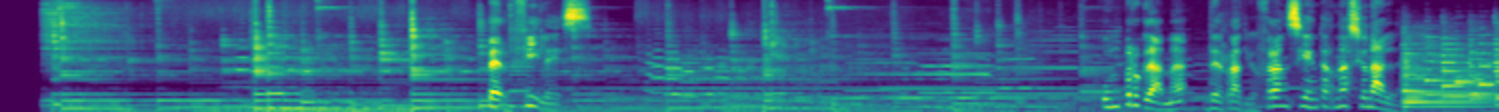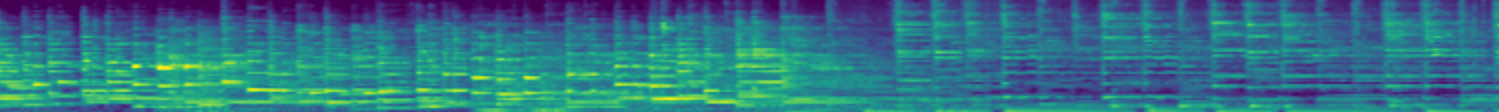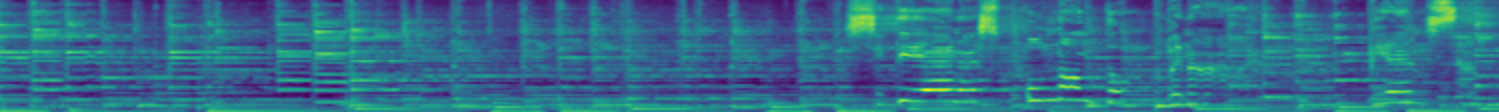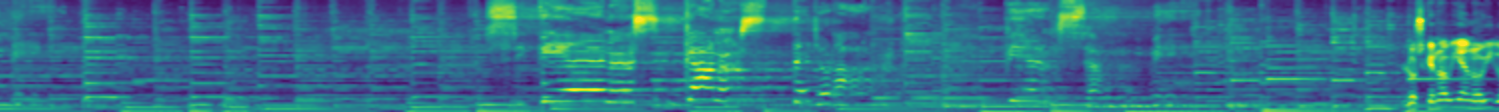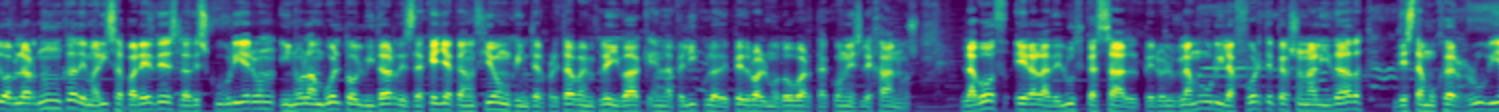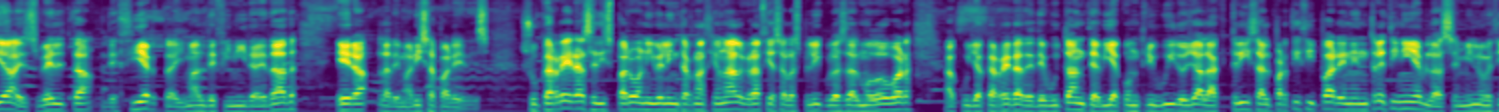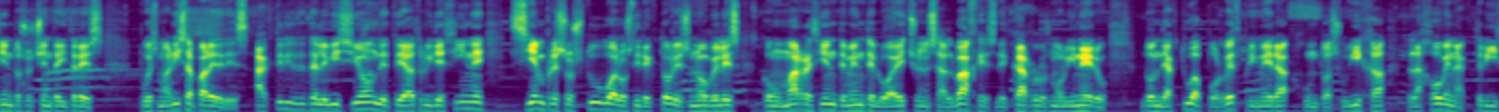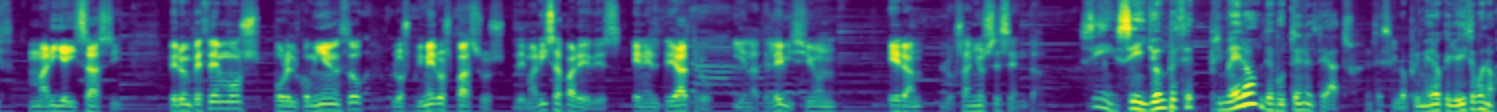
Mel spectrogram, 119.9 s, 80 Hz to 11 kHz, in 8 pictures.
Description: Mirando en mis archivos personales he encontrado esta entrevista de veinte minutos que hice con ella en 2002 en RFI y que comparto aquí con nuestros lectores.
